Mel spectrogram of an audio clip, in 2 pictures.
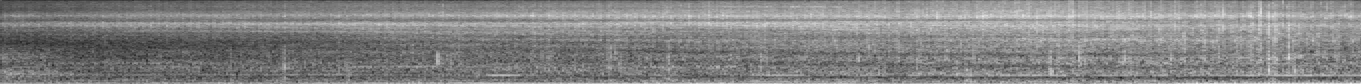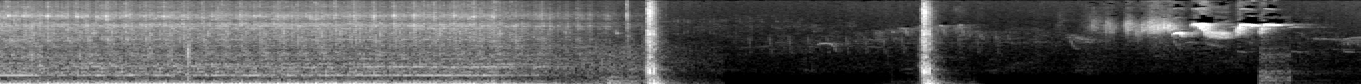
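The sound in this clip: A car engine idles with a steady low rumble as the car pulls up beside a roadside tea stall at a forest edge. Birds chirp over it. The engine cuts off after about twelve seconds, followed by a few brief sharp sounds.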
